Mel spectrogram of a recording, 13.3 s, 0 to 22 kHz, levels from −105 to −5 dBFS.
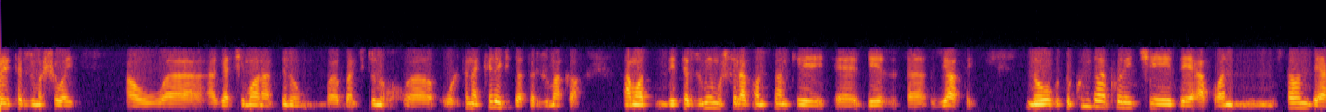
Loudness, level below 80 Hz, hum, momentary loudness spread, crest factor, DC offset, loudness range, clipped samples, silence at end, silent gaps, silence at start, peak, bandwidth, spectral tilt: -25 LUFS; -82 dBFS; none; 9 LU; 20 dB; under 0.1%; 4 LU; under 0.1%; 0 s; none; 0 s; -6 dBFS; 3.7 kHz; -10 dB/octave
